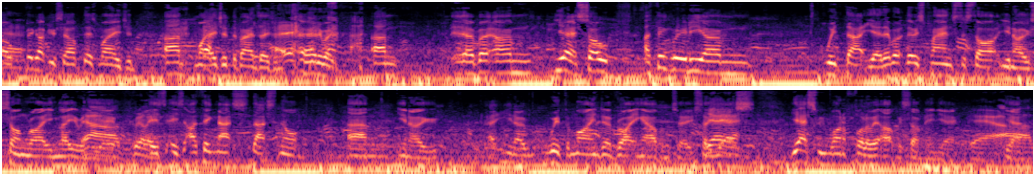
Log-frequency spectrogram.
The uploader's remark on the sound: after their set on the Sophie Stage at this years Bloodstock Festival 2022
